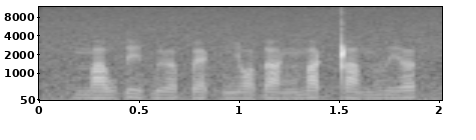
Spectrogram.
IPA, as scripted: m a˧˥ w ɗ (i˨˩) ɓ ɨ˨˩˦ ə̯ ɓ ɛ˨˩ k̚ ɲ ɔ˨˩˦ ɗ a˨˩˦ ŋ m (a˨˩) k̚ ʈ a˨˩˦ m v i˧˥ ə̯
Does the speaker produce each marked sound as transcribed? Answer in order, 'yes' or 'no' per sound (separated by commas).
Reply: no, no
